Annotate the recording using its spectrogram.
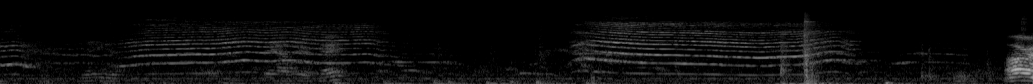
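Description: A cat yowling: two long, wavering, drawn-out meows, the second ending in a sharp click.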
